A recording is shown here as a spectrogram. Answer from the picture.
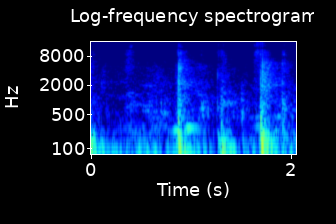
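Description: Bare feet on foam grappling mats as a person gets up and walks: two soft footfalls, about a second in and near the end.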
